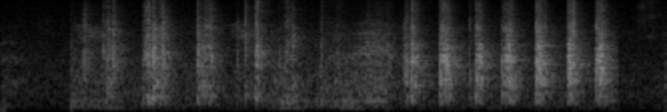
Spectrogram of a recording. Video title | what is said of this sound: How To Make and Store Papdi For Chat - پاپڑی - #makeandfreezerecipes #recipe | यह कितनी क्रिस्पी है वह आवाज से पता लगेगा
